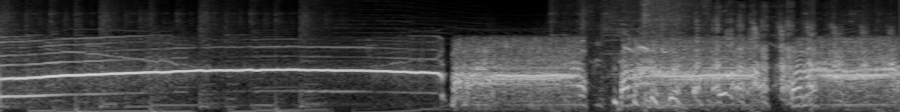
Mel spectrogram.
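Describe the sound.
A voice mimics an American fire truck siren for a guessing quiz, a long steady wailing tone held for about three seconds, then breaks into loud, harsh, rapid warbling bursts, strained.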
